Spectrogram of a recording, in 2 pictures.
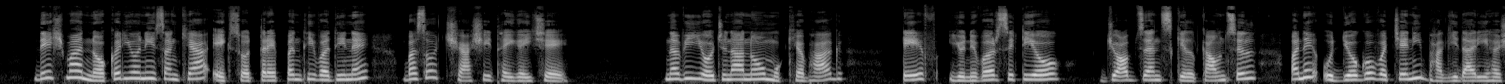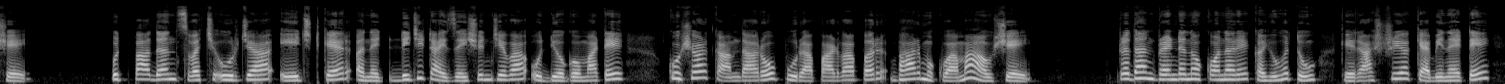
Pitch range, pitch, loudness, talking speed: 180-250 Hz, 220 Hz, -19 LUFS, 100 wpm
